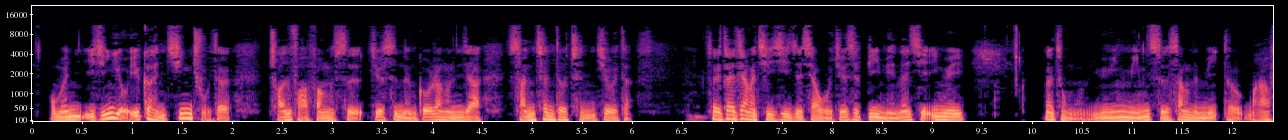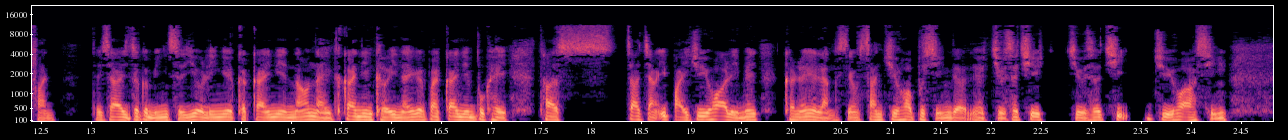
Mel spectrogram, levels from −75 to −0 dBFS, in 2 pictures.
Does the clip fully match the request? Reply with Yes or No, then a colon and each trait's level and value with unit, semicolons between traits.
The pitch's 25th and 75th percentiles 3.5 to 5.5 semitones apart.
No: narrow, 2.6 semitones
